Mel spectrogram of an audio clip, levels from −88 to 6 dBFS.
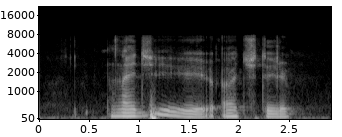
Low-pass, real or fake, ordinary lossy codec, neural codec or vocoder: none; fake; none; codec, 16 kHz, 8 kbps, FunCodec, trained on Chinese and English, 25 frames a second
